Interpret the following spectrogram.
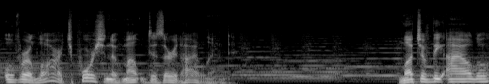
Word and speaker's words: Mount Desert Island: the first to explore the region and gave Mount Desert Island its name. When you take a look at the map, Mount Desert Island or Mount Desert Island, it's spelled like desert.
